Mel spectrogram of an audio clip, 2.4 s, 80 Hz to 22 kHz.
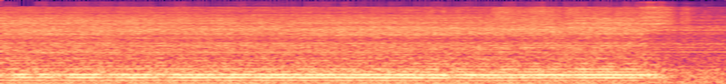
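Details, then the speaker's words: Graphics card fan in a Pentium III ASUS P2B PC: loud, steady multi-tone whine that then drops away; failing fan, no display output. "That sounds terrible. That's the fan. making that noise."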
